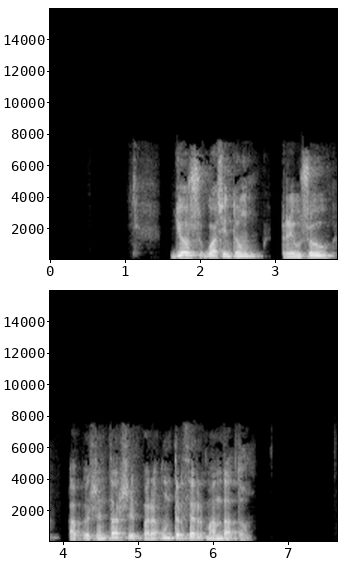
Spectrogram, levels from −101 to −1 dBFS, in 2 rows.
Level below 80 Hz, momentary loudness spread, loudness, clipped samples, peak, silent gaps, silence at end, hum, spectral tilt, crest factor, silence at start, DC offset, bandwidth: -62 dBFS; 11 LU; -18 LUFS; under 0.1%; -2 dBFS; 1.47-1.58 s, 2.94-3.07 s, 3.96-4.06 s; 1.15 s; none; -5 dB/octave; 18 dB; 1.1 s; under 0.1%; 7.8 kHz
